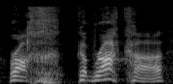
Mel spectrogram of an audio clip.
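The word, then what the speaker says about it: raca: The word raqa is pronounced with this hard sort of throaty raka.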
